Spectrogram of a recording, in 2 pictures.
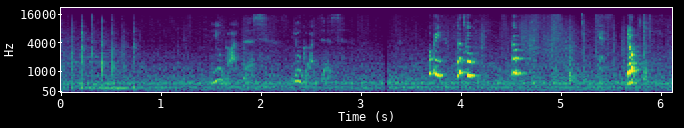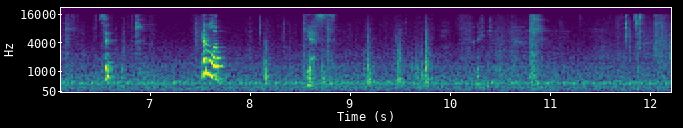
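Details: Coyote, a puppy in a kennel during endurance training for staying inside it, whines in brief, high, rising squeaks. The squeaks come in a cluster near the middle, with a few softer ones after, in a quiet room.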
